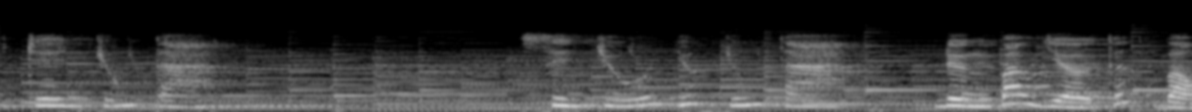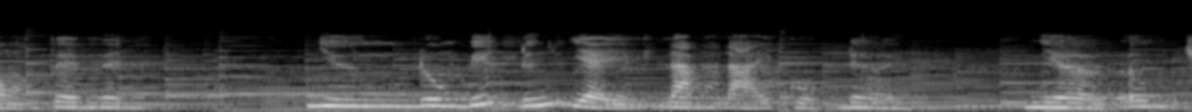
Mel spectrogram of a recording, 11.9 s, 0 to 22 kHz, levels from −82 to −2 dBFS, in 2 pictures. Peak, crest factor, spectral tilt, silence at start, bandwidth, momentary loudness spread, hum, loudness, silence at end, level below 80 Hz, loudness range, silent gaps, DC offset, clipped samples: -4 dBFS; 20 dB; -7.5 dB/octave; 0 s; 6.6 kHz; 16 LU; none; -24 LUFS; 0 s; -54 dBFS; 4 LU; none; under 0.1%; under 0.1%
